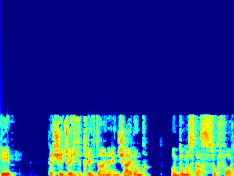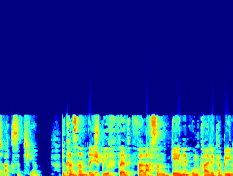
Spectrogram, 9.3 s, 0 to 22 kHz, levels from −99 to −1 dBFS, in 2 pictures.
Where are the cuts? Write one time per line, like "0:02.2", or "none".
0:00.9

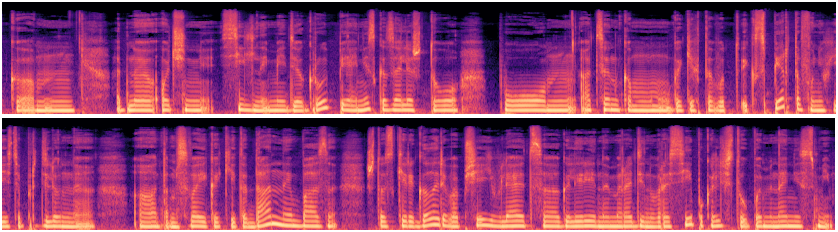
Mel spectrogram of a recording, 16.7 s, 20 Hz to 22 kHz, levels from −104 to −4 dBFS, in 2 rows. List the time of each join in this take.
none

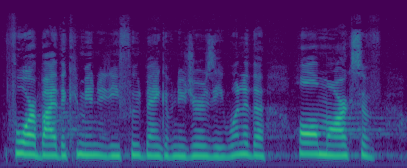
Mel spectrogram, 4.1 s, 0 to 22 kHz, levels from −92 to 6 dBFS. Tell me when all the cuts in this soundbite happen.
none

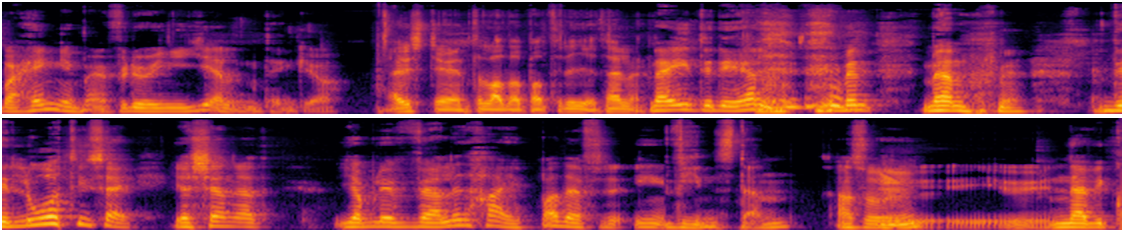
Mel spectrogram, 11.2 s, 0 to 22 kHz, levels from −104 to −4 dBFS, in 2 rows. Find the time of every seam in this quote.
0:08.9

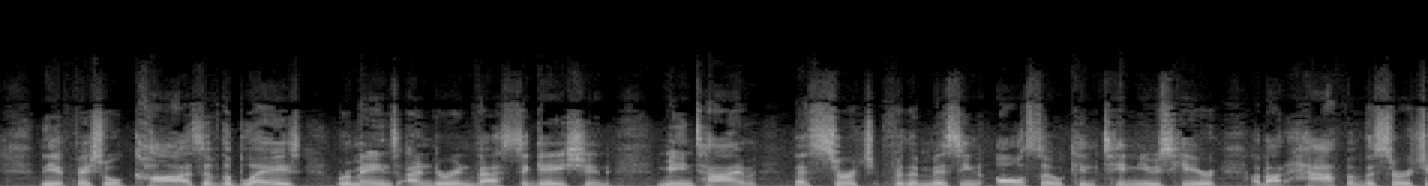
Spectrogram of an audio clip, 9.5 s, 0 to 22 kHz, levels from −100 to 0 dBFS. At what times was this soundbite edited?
none

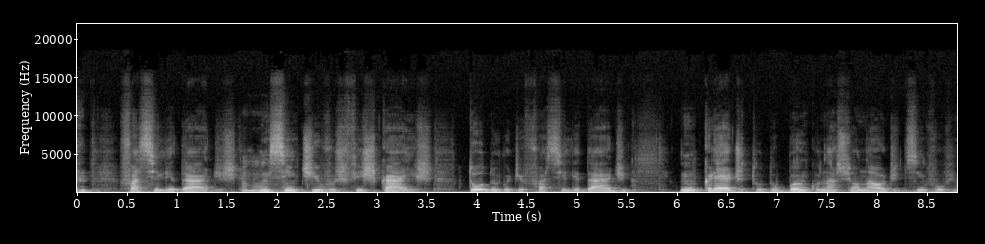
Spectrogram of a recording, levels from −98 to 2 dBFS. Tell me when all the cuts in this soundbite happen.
0:04.3

